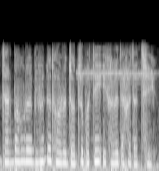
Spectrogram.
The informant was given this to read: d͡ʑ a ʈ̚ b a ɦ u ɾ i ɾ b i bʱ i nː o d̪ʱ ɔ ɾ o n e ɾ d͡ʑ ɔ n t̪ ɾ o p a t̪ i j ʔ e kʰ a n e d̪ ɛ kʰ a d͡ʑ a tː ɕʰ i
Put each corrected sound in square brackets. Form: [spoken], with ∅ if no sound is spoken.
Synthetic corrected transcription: d͡ʑ a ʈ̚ b a ɦ u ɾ [e] ɾ b i bʱ i nː o d̪ʱ ɔ ɾ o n e ɾ d͡ʑ ɔ n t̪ ɾ o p a t̪ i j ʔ e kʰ a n e d̪ ɛ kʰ a d͡ʑ a tː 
